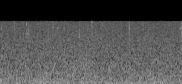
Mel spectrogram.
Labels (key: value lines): label: ambient
recorder: HydroMoth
